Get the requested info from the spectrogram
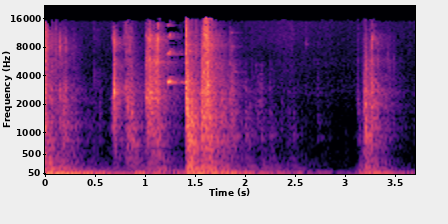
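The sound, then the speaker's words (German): The heavy old door of a former milk shop swings and closes with a deep, resonant thud, followed by a second softer knock as it settles, with a low rumbling body. “Also das ist einfach die alte Ladentür und wir gehen meistens hier rein und raus.”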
